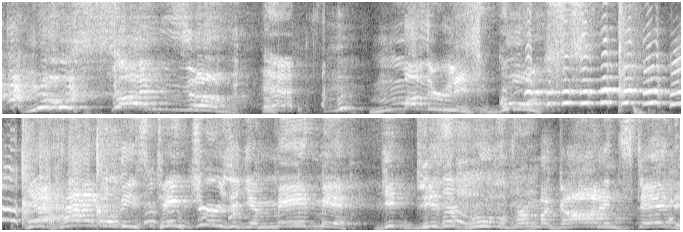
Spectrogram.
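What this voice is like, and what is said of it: Angry yelling. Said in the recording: “I really think you should stop yelling at us. ... I'm going to order you to stop yelling at us.”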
